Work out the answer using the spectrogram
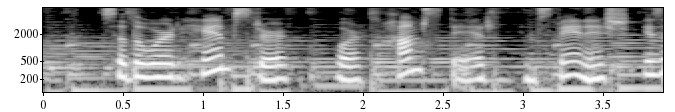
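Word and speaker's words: hámster: for hamster and remember even though this is a cognate and it's spelled the same way it's pronounced a little differently so for hamster we say hamster repeat after me hamster hamster hamster hamster except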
